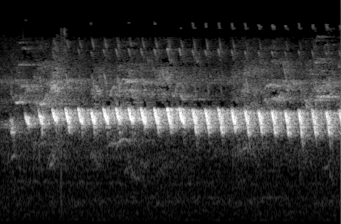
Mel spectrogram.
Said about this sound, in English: well, we can hear some birds. What do you think they are? So, well, there's a fig bird. There's a magpie lark. There's an oriole. It's a Lewin's honeyeater, the machine gun bird. Choo, choo, choo, choo, choo, choo, choo.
